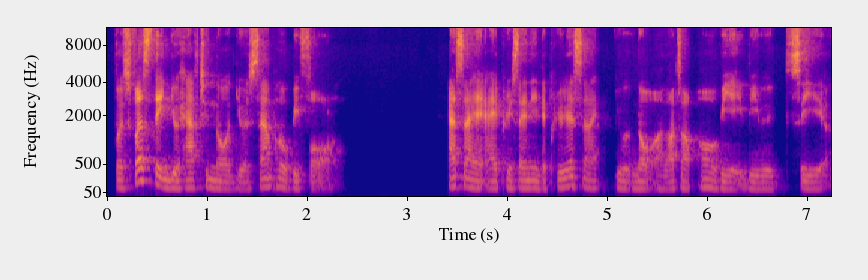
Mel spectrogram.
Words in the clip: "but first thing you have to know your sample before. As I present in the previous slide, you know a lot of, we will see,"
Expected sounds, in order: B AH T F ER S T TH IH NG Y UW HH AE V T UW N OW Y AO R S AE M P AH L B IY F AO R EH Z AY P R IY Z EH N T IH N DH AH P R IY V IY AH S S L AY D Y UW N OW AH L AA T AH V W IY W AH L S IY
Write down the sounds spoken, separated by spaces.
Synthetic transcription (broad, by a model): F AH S F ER S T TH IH NG Y UW HH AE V T UW N OW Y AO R S AE M P AH L B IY F AO R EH S AY P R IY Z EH N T IH N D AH P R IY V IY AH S S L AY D Y UW N OW AH L AA T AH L W IY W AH W S IY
